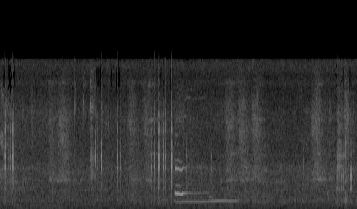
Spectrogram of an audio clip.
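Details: Street cat, one of many gathering for food with a new little kitten, gives a single drawn-out meow that rises slightly and holds for about a second over quiet background rustle.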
